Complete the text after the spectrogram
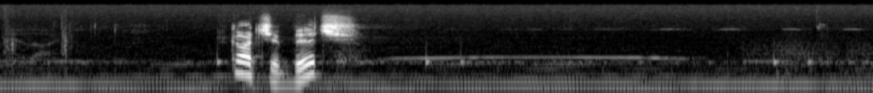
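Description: Footsteps pad softly on grass.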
